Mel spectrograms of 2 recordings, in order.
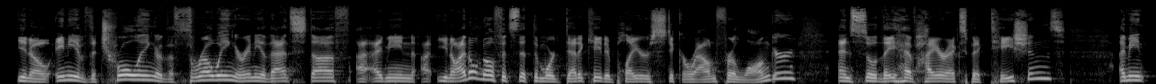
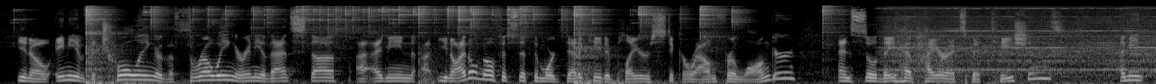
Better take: first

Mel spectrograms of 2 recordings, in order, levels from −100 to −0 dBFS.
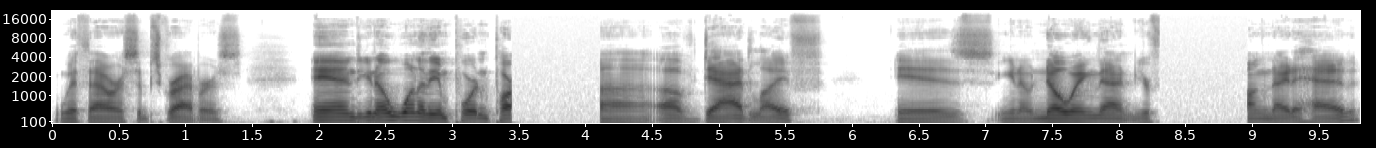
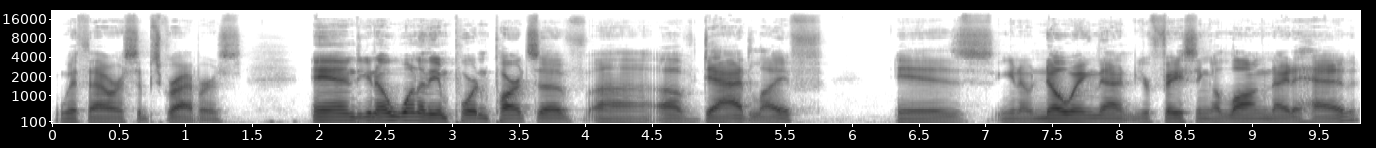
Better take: second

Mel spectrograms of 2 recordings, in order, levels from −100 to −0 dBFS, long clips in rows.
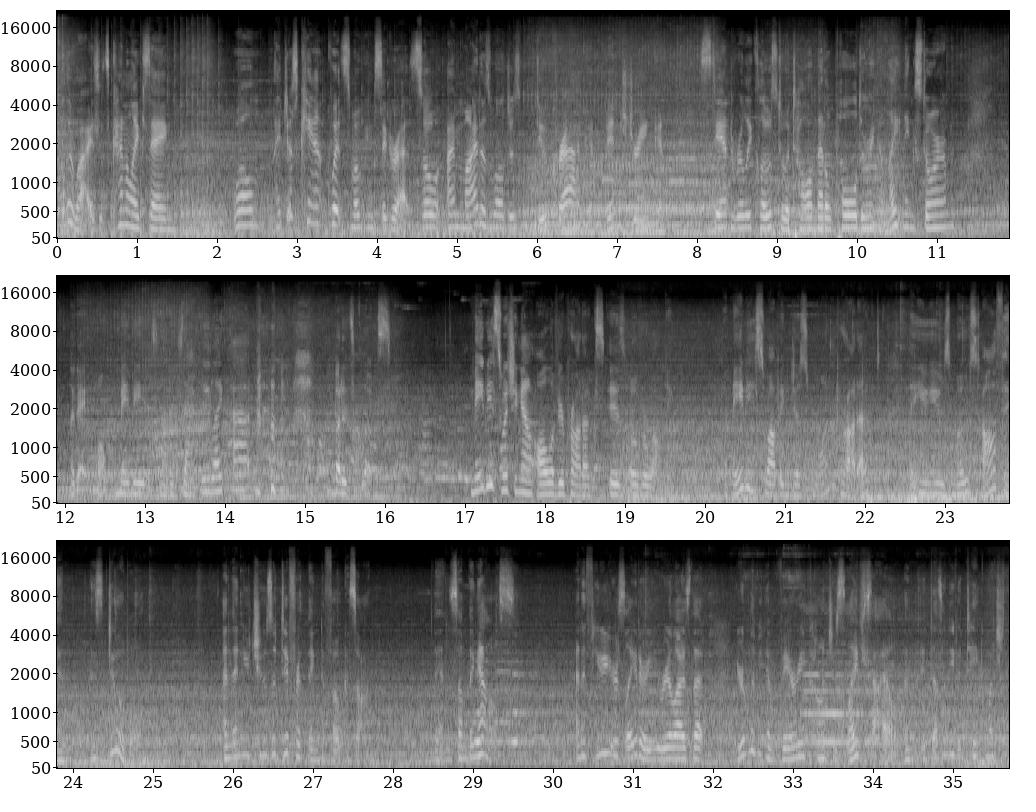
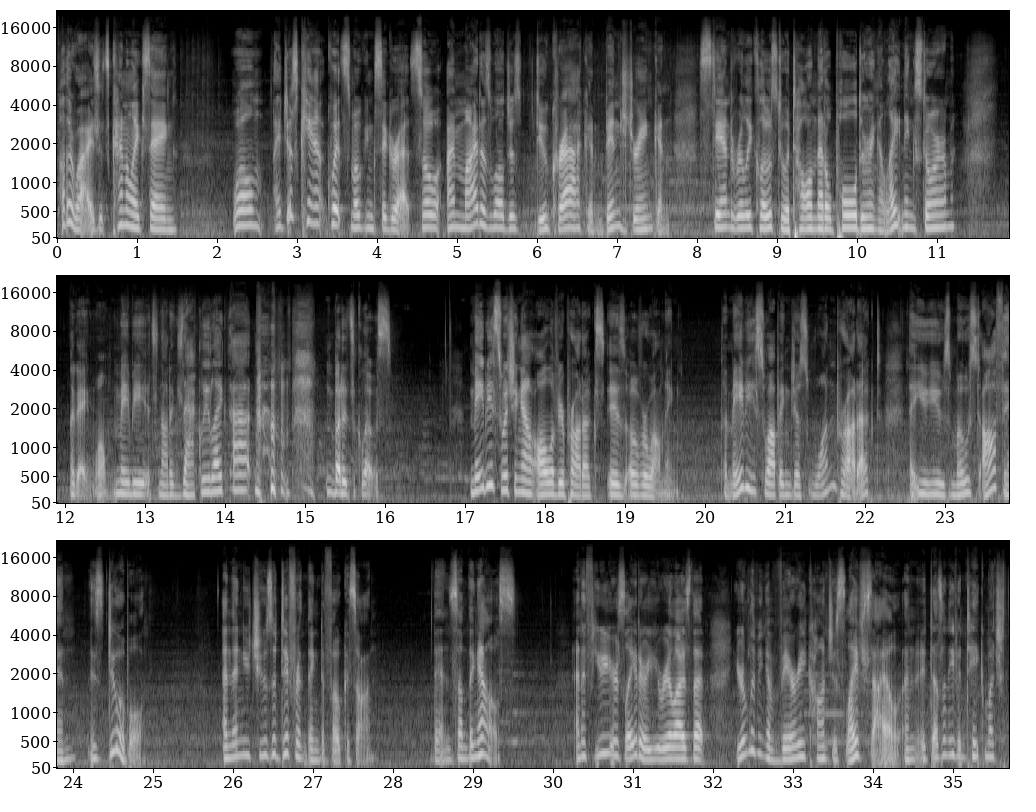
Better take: second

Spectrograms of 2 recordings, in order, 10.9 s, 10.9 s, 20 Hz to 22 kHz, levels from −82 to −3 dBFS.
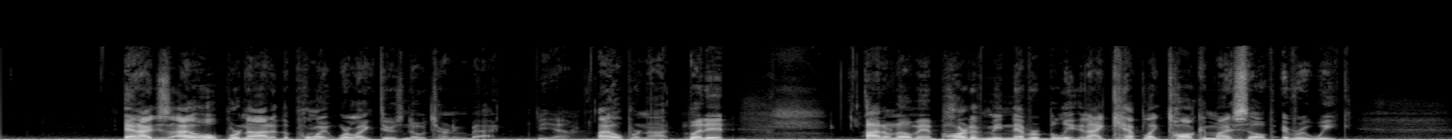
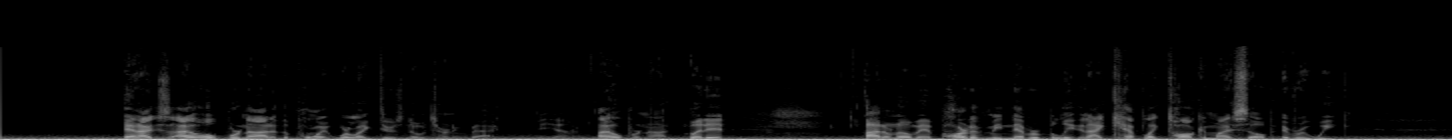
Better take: first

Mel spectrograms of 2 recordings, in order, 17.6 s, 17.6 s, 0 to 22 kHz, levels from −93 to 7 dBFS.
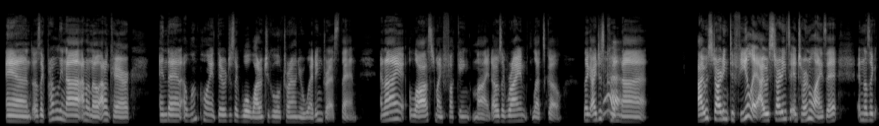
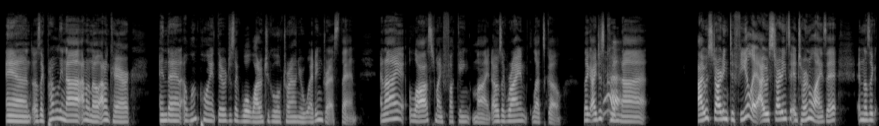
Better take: second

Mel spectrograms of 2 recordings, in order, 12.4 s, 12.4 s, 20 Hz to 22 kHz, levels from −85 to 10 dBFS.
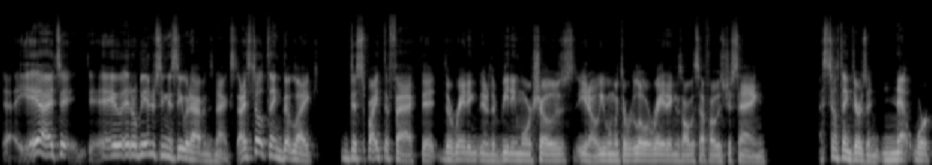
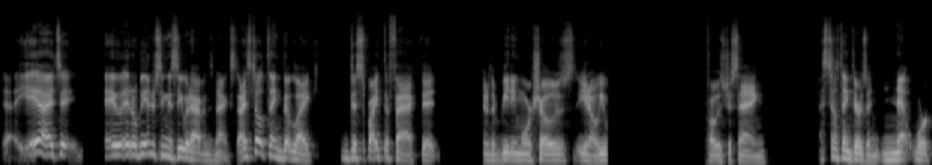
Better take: first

